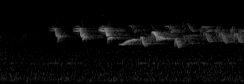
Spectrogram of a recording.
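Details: Ficedula hypoleuca giving a short, high, chirpy phrase of slurred notes, some sweeping downward, delivered rapidly over faint steady background hiss.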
